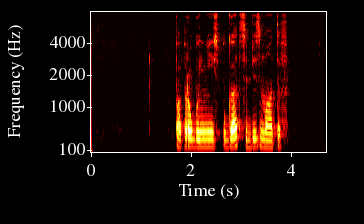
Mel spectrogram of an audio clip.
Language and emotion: Russian, neutral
